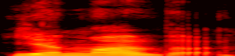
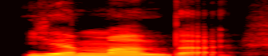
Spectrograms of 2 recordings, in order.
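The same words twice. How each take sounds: First: New York "Ya mother" with an a at the end; New York accent. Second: New York "Ya mother", final a; again say "mother" as "mutha", New York style; New York "mother" ending in a; New York accent. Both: Shown as a demonstration. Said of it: "mother with an A at the end".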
